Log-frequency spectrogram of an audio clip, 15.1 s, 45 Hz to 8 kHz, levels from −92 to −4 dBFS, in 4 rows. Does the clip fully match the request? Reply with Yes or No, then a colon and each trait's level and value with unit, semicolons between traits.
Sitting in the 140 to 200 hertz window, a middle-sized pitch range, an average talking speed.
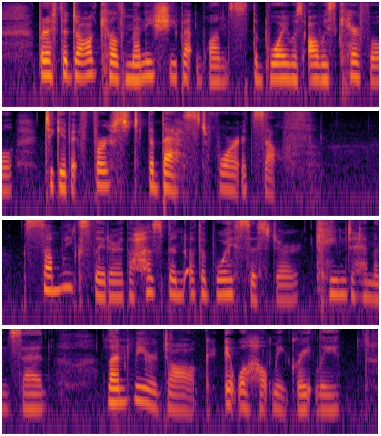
Yes: high, 190 Hz; average, 3.5 semitones; average, 180 wpm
